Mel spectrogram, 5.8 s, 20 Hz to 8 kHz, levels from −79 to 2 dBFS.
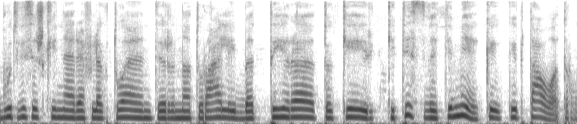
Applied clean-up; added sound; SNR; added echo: neural separator model SepFormer DNS4.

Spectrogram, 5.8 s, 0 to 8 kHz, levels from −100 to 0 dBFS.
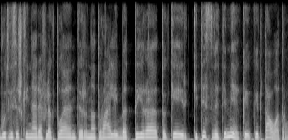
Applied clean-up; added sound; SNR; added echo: none; none; none; none.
